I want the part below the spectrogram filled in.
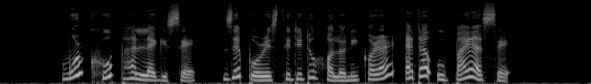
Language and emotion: Assamese, happy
